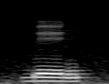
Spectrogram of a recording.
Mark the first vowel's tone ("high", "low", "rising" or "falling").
low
